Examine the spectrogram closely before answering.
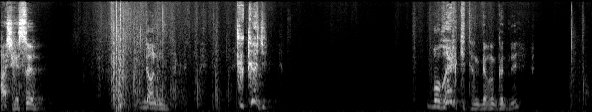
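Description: A young man speaks with a strained, menacing voice.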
